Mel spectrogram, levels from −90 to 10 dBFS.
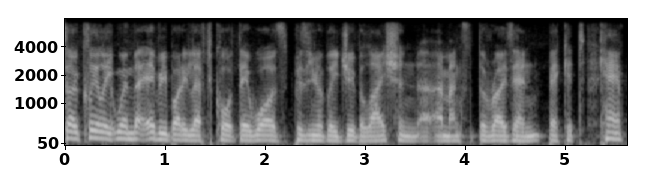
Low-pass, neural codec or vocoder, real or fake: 7.2 kHz; vocoder, 44.1 kHz, 128 mel bands every 512 samples, BigVGAN v2; fake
